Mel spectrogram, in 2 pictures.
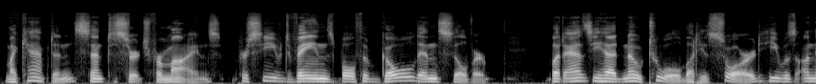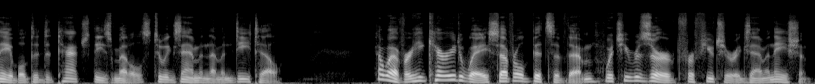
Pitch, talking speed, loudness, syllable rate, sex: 125 Hz, 180 wpm, -19 LUFS, 5.3 syllables/s, male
